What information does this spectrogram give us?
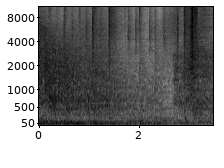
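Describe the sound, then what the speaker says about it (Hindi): Explosions from Russian FAB-3000 bomb attacks in Kharkiv's Lyptsi area, heard as a loud, continuous heavy rumble with dense low booming and scattered bursts, no voices. "खार्किव के लिप्सी में रूसी सेना अब फैब 3000 बम से घातक हमले कर रही है"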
